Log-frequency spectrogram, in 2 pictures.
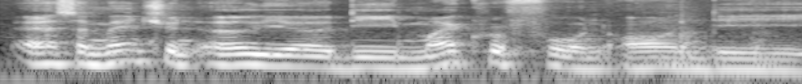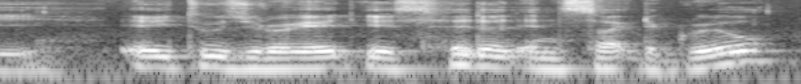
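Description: A man reviewing a walkie-talkie at a desk, pausing often with fillers and restarts. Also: mid-range voice, mellow, slight background noise. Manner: halting, many fillers and restarts. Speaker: gadget reviewer. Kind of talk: product review voice-over.

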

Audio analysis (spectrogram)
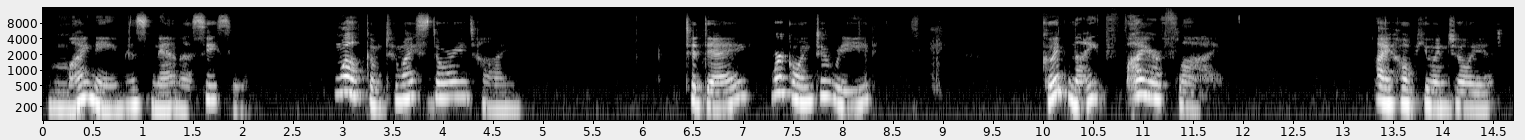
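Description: A middle-aged woman narrates a children's picture book as a storytime host. Her voice is fairly high and husky, and she reads slowly and gently. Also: expressive. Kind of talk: children's read-aloud narration.

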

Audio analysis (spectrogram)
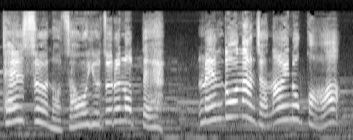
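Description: A woman's voice: animated, unhurried, music in the background. A woman voicing a small childlike fairy companion in a video game, cheeky and curious, with blunt boyish speech. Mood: curious, lively. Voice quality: squeaky, childlike. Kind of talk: Japanese video game voice acting.

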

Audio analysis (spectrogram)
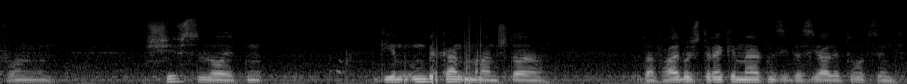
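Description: A man's voice: on the low side, little pitch movement, distant mic, noisy background, natural voice. An actor playing a brooding male crewman who talks in a reflective way, in a radio play. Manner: slow, reflective.

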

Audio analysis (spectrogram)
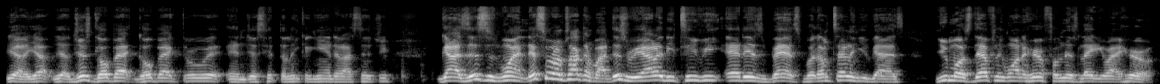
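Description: A man's voice: fairly high pitch, fairly quick. A man, hosting a casual livestream interview over a video call from a small home office, talking with lots of energy and hyping up his guest. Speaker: host. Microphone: webcam on a video call.

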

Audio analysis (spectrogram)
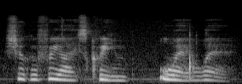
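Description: A man voicing a giggly, vain young woman in a toy figure parody play, in a high, bubbly, breathless falsetto. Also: takes it slowly, darkish tone, slight background noise. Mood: sad.

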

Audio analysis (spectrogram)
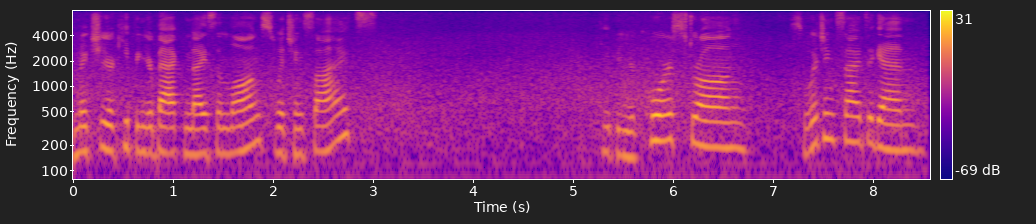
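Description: Female stretch instructor, middle-aged, lowish voice, steady step-by-step cues, beach recording with surf. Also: takes it slowly, long pauses. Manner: calm step-by-step cueing. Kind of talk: guided stretching class. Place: sandy beach outdoors by the ocean. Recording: outdoor surf noise behind the voice. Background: ocean waves.

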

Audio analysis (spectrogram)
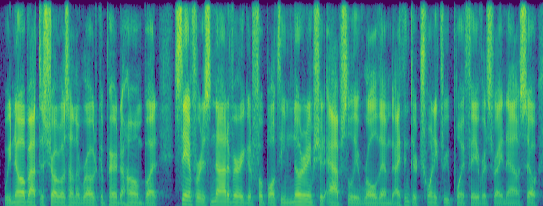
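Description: A man's voice: on the low side, flat delivery, quick pace, hardly any pauses, clean tone. Young man talking sports casually. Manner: casual, conversational, many "uh" and "like" fillers. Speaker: podcast host. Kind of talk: solo postgame sports analysis. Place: small room, indoors. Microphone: studio microphone in front of him.

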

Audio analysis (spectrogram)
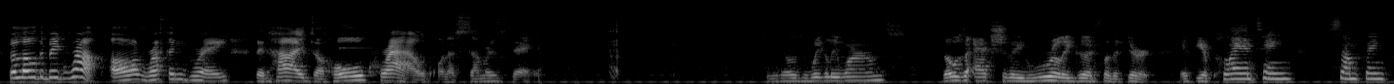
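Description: Preschool teacher, woman, middle-aged; rhythmic read-aloud with asides to the kids, slightly low voice, very lively melody, close webcam. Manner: sing-song rhythmic reading with explanations to children. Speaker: pre-K teacher. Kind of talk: children's picture book read-aloud. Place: small room with a classroom wall display. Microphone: webcam at close range.

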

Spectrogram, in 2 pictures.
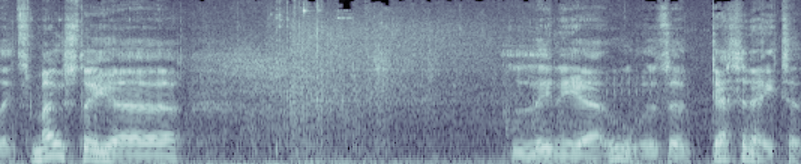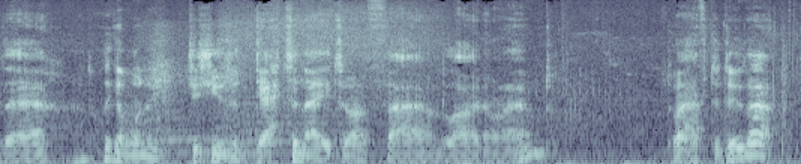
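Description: A man with a slightly croaky voice giving rambling, enthusiastic commentary while playing a game. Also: mid-range voice, a little hiss or hum. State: slightly croaky, under the weather. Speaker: gameplay commentator. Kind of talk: casual gameplay commentary.

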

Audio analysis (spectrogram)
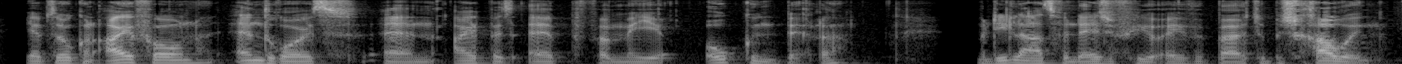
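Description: A man narrates a software walkthrough in an informal tutorial style. His mid-pitched voice has a slightly husky edge as he explains things step by step.

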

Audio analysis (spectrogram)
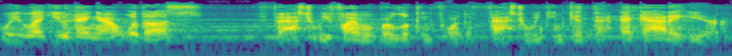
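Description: A man's voice: medium pitch, sing-song, brisk, pushed and bright, in a large hall, faint music behind. An actor playing a pragmatic, wry young male adventurer and leader in a video game. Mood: wry, focused.

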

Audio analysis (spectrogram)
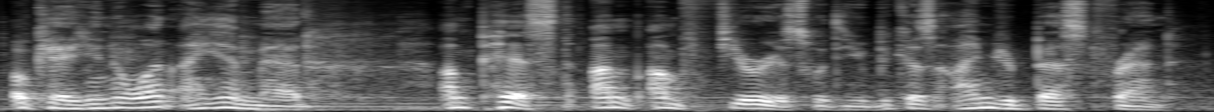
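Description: A man's voice: mid-range voice, expressive, brisk, slight background noise, lightly acted. An actor playing an anxious male doctor who pleads with his best friend, frantic at times and deflated at others. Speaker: hospital doctor. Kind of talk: TV drama acting.

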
